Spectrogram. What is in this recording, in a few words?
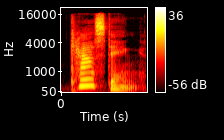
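"casting", English word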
